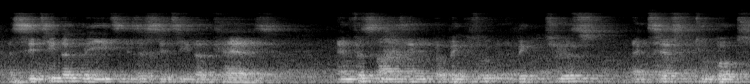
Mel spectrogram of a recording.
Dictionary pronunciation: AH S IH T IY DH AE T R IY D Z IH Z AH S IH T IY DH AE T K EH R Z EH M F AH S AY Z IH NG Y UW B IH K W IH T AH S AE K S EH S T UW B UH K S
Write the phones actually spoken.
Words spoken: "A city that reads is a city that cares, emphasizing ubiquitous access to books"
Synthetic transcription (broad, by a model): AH S IH T IY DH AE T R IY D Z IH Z AH S IH T IY DH AE T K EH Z EH M F AH S AY Z IH NG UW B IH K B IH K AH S AE K S EH S T UW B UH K S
